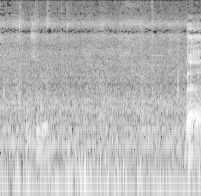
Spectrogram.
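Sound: burp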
